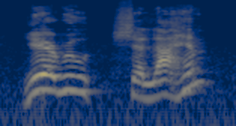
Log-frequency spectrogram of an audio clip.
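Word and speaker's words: Yerushalayim (ירושלים): The word Jerusalem, pronounced Yerushalayim in the African Hebrew language, found under the number 3389 on the Hebrew side of your Strong's Hebrew Greek Dictionary, is defined as teaching of peace.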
